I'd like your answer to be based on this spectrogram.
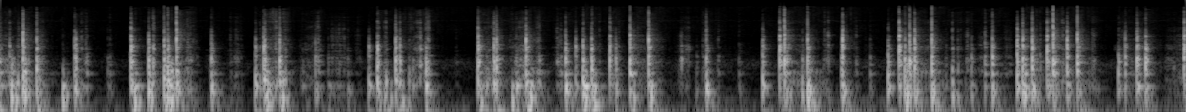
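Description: Long stiletto nails on both hands tap rapidly on the flat base of a small, empty plywood serving tray with handle cut-outs, while a marble sits still in one corner. The taps are quick, dry, hollow clicks and cracks with a mid-pitched wooden body and almost no ring. They come in uneven bursts with brief pauses between them.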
